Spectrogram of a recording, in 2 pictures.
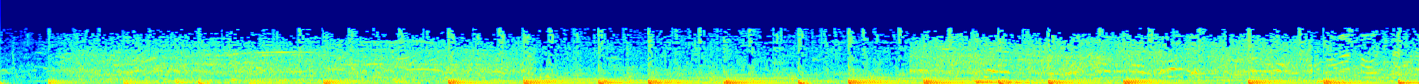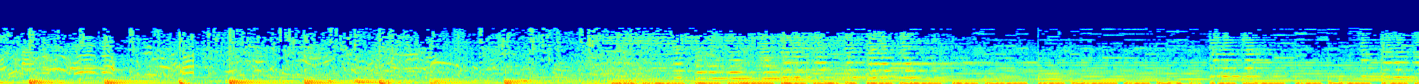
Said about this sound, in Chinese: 在韩国的真岛与毛岛间有一条天然形成的海路，每年海水退潮，海路就会出现。 节目最后呢，我们就带您去看看今年的海陆退潮，人们趁着退潮去捡蛤蜊的场面。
